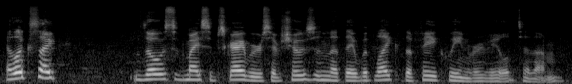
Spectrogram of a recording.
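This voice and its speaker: A woman's voice: mid-range voice, moderate pace, a little hiss or hum. Phlegmy-throated woman chatting on a livestream. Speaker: streamer hosting a visual novel readthrough. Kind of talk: casual livestream chat.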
